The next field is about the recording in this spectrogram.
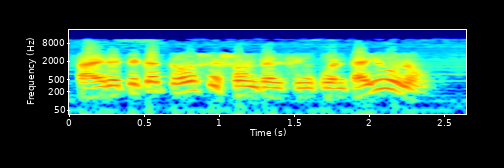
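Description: A man with a Rioplatense accent speaks at a fairly high pitch, his voice swinging very widely up and down. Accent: Argentine Spanish (rioplatense). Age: 70s. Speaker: retired sports journalist. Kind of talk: interview.

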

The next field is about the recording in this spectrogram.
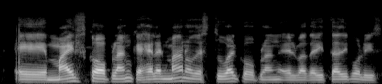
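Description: A man's voice, dry and close with no echo. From Puerto Rico, San Juan. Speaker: rock drummer. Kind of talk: interview. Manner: halting.

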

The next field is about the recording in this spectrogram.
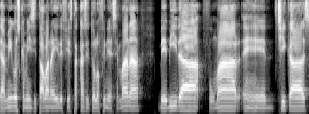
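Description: A man of medium pitch at a moderate pace. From Brazil. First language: Portuguese (speaking Spanish). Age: 20s. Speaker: podcast host, online business coach. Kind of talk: solo podcast tutorial. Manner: animated.

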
